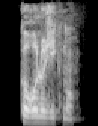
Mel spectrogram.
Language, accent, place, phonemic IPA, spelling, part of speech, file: French, France, Lyon, /kɔ.ʁɔ.lɔ.ʒik.mɑ̃/, chorologiquement, adverb, LL-Q150 (fra)-chorologiquement.wav
- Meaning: chorologically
